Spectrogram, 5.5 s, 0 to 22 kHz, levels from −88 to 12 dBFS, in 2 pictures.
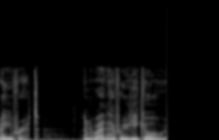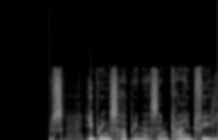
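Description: A speech recording with a rebuffering stall: at 2.09 s the audio drops abruptly to silence and picks up again at 3.36 s exactly where it stopped, so nothing is skipped but about 1.27 s of dead air is inserted. The player ran short of downloaded data and paused until more arrived. On a waveform this shows as a flat line splitting the speech; a spectrogram shows a blank vertical gap with clean edges on both sides.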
